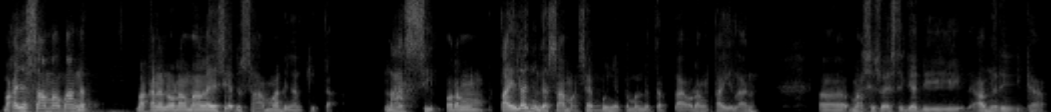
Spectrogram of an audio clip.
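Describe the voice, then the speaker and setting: A man's voice: fairly low pitch, animated, brisk. A middle-aged man from Indonesia giving a casual university lecture, chatty and anecdotal, with many fillers and restarts.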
